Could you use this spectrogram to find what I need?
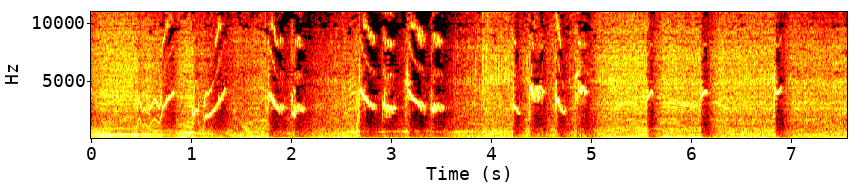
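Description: A person imitates a bird's mating song, the ramage, with rapid high chirps, whistled slides and short trills in quick bursts, separated by brief gaps.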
